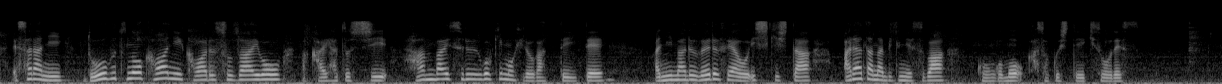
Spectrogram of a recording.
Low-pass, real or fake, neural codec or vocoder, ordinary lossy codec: none; real; none; none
